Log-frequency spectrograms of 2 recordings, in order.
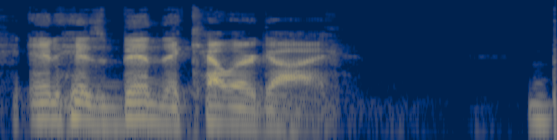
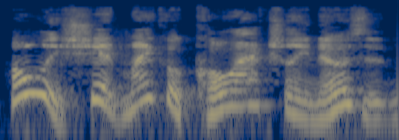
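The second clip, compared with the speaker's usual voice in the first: amazed; 9 semitones higher, faster than usual. Retold or imitated. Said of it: "where it's just like".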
